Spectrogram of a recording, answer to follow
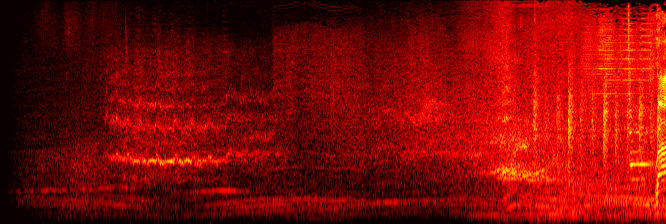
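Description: Car engine revving, with tyre squeal, fading in from silence and growing louder from about seven seconds in, its pitch gliding up. Rap vocals come in just before the end.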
